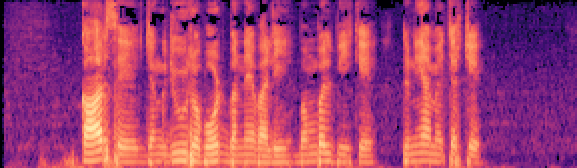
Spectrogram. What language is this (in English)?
Urdu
